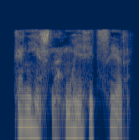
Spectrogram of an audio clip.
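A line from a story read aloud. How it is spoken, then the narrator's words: Purring. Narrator (Russian): промурлыкала она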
